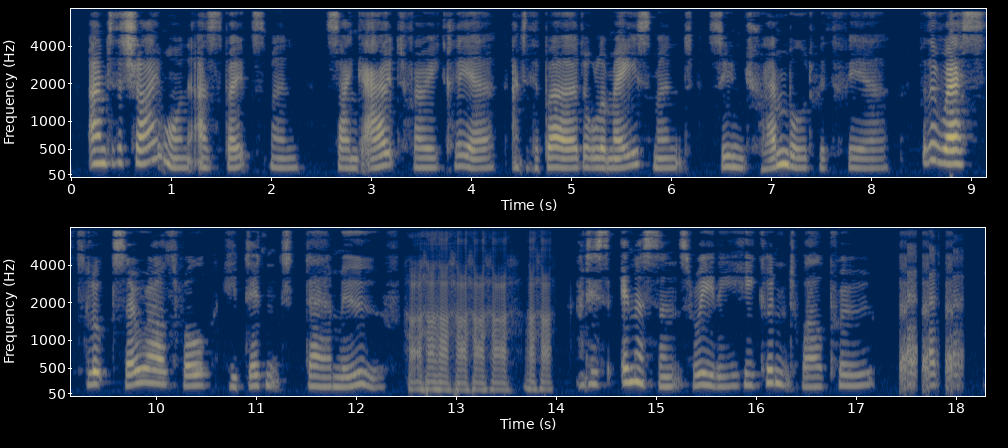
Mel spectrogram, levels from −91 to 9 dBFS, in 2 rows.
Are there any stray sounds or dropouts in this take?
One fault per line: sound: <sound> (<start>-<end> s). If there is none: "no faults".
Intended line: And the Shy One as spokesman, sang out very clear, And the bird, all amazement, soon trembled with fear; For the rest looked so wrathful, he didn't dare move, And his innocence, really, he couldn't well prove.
sound: laugh (12.5-14.0 s)
sound: laugh (17.4-18.1 s)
